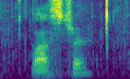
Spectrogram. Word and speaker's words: Leicester: uh in London so is that how you pronounce that Lester like yeah there's a c in it isn't it it's like Le eyes that was like light Chester I thought that as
